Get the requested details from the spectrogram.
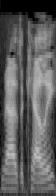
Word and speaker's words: Mazzucchelli: It's actually pronounced Mazzucchelli. – Oh! – It depends on what the creator, how he says it. Oh. It could be Americanized, so he could say Celli, but it is pronounced Kelly.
